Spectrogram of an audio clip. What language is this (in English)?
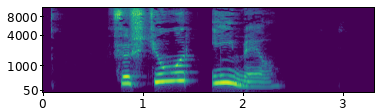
Western Frisian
